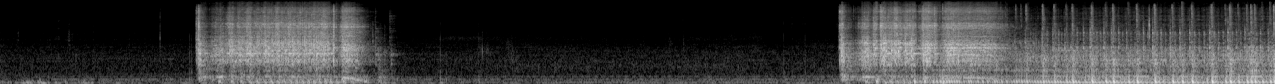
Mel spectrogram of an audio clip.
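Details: Two-stroke snowmobile engine in a project vehicle: fires, revs, dies, then restarts with a loud, raspy, spitting exhaust. Exhaust leaking all around the muffler, which is just set on, neither packed nor riveted.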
